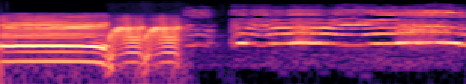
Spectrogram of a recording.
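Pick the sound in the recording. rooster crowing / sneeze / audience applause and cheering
rooster crowing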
